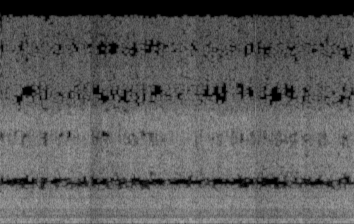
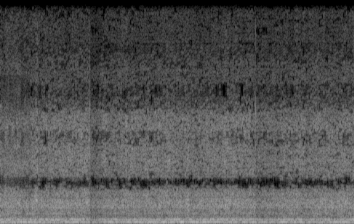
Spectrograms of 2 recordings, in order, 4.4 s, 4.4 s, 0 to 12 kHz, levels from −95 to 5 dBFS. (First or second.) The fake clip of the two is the first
